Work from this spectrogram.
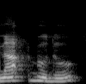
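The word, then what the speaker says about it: نَعْبُدُ: So when we are pronouncing na'budu, we need to be focused. And there is a sukoon on ayn, so there isn't a jerking sound.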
